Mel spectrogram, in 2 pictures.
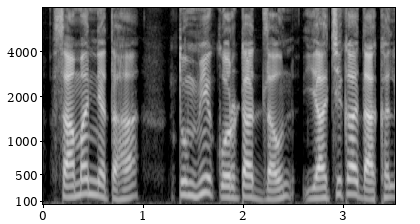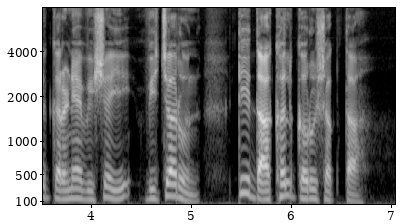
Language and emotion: Marathi, neutral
